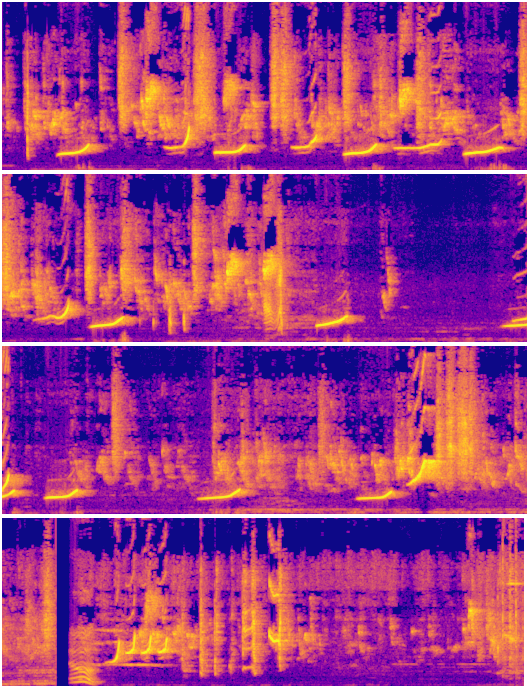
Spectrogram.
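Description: Indian ringneck parakeet calling: a run of short upward-sliding chirps, about one a second, with higher chatter over them. After a pause near the end comes one long downward-gliding call, then a few quick high notes.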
